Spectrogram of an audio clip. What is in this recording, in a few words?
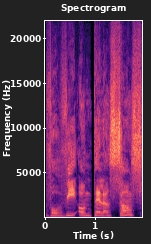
Medic jeers, fr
